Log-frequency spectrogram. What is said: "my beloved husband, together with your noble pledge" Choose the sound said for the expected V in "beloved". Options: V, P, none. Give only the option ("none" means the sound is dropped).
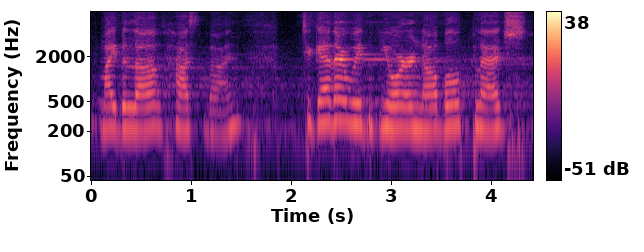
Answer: V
